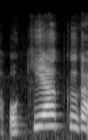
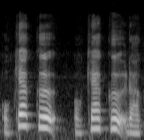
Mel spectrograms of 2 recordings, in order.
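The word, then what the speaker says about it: お客: 그리고 오키야크가 아니라 오캬크라고 해서 자, 한 글자로 발음해 줬습니다.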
